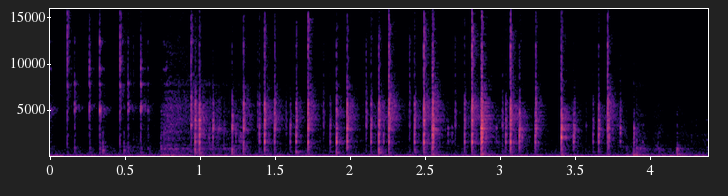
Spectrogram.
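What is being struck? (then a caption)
Plastic joystick controller. Long nails tap rapidly on the sides of a small, hollow black plastic Atari joystick held up in the air. The result is a dense, quick patter of short, dry, bright clicks with almost no ring, over a faint steady low hum.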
